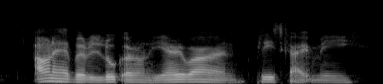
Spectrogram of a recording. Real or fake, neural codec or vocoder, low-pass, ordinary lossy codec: fake; codec, 16 kHz, 1 kbps, X-Codec, WavLM features, trained on Multilingual LibriSpeech; 7.2 kHz; Opus, 16 kbps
